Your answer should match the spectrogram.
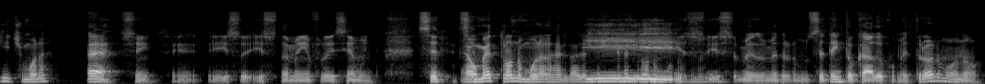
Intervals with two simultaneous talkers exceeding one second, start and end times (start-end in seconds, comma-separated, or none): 5.8-7.1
